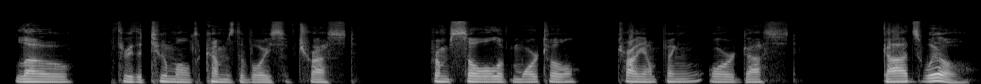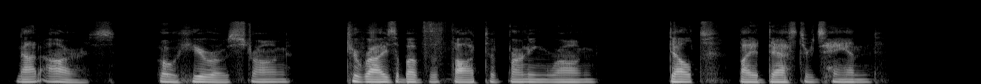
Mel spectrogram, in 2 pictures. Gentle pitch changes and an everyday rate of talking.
No: narrow, 2.1 semitones; slow, 110 wpm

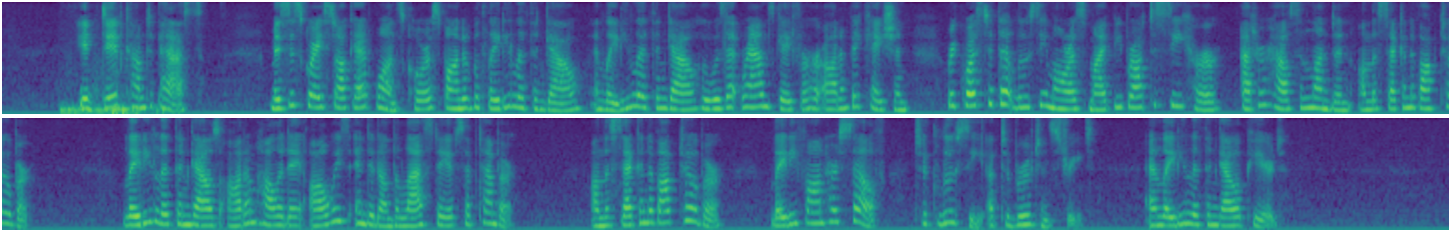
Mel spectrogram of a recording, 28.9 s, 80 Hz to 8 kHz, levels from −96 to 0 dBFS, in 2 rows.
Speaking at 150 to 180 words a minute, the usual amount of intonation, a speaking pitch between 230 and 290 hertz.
Yes: average, 155 wpm; average, 3.9 semitones; high, 240 Hz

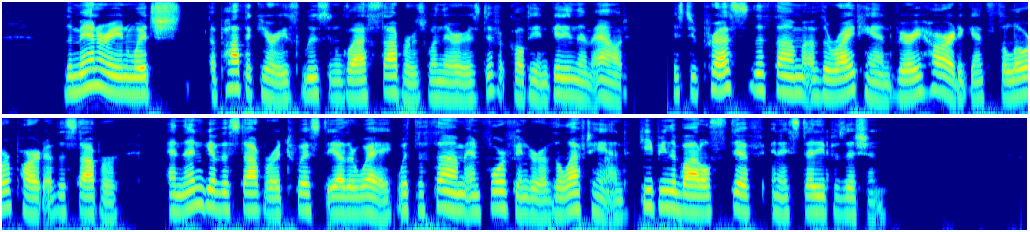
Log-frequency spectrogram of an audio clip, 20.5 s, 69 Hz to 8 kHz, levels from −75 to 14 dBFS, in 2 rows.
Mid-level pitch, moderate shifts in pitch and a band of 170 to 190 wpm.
Yes: medium, 155 Hz; average, 3.6 semitones; average, 180 wpm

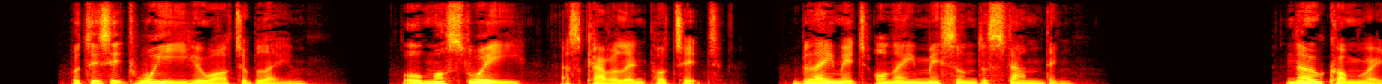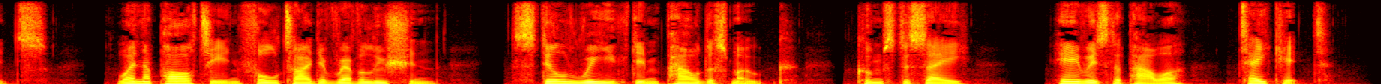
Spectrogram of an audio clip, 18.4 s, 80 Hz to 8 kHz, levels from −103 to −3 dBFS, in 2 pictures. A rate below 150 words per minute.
Yes: average, 140 wpm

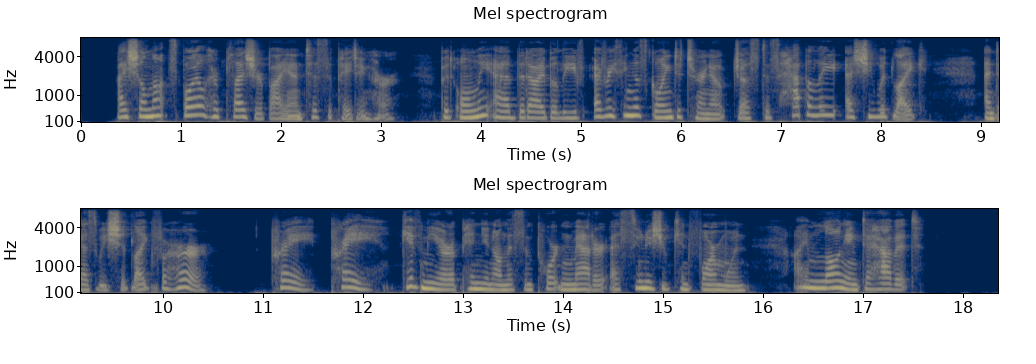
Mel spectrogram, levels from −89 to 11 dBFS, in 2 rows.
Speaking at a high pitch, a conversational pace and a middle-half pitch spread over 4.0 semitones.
Yes: high, 220 Hz; average, 190 wpm; average, 5.1 semitones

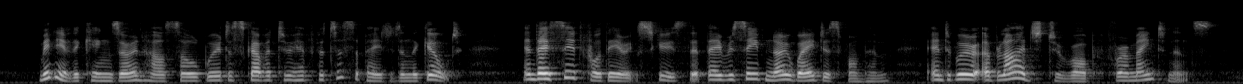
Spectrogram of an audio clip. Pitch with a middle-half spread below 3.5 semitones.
No: average, 5.3 semitones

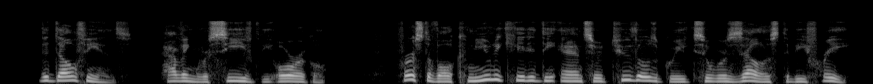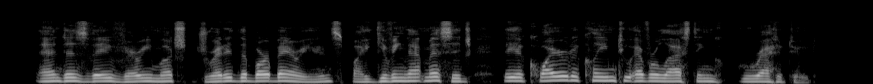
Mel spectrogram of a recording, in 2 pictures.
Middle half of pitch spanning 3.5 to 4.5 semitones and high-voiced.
No: average, 4.0 semitones; medium, 145 Hz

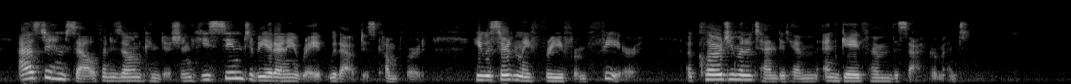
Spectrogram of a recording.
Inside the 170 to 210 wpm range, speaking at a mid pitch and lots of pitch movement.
Yes: average, 175 wpm; medium, 180 Hz; wide, 7.1 semitones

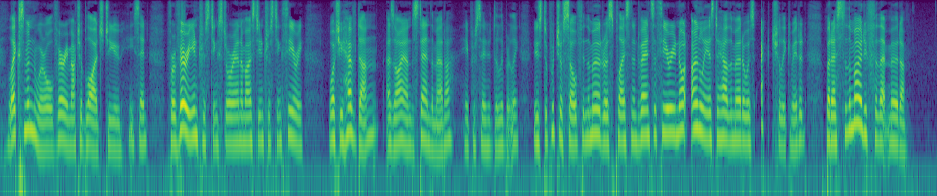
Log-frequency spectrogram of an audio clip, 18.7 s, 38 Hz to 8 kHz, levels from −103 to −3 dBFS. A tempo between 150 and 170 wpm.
No: average, 200 wpm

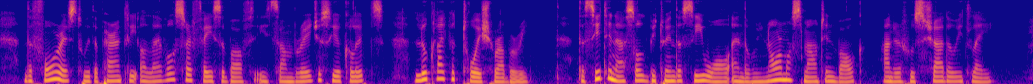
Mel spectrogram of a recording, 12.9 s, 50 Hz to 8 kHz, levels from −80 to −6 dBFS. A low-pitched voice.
No: medium, 165 Hz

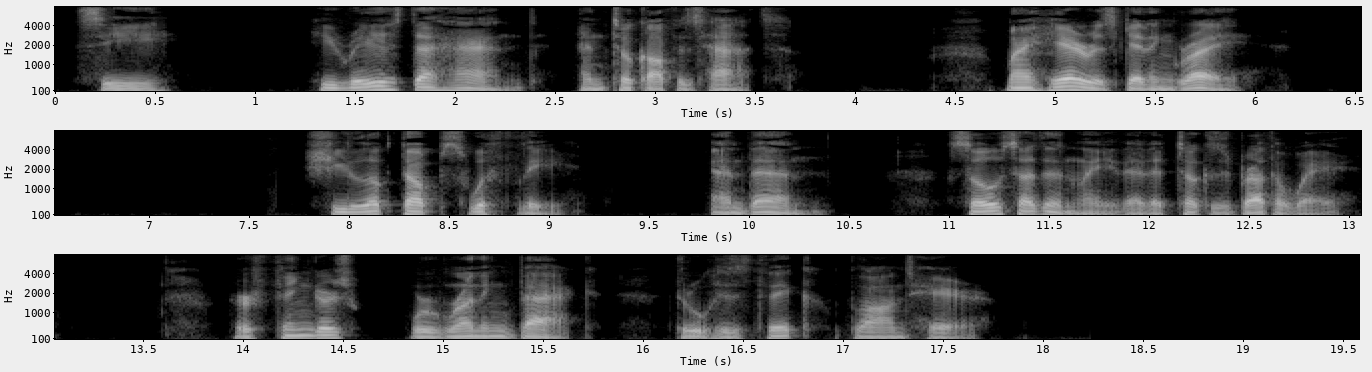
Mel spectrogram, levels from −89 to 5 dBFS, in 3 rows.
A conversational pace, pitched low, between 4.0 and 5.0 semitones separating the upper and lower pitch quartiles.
No: slow, 120 wpm; very low, 90 Hz; average, 4.5 semitones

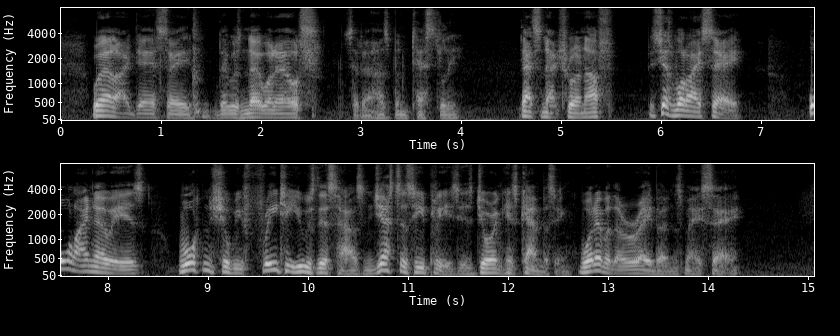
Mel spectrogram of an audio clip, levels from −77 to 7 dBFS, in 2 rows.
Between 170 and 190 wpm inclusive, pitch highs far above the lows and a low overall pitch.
Yes: average, 180 wpm; wide, 6.8 semitones; low, 110 Hz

